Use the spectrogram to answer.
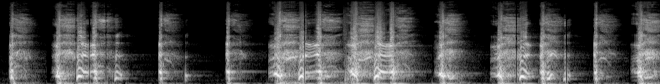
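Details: Adult performing repeated forceful coughs in quick clusters, deliberately acted rather than from illness, about 100 coughs.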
